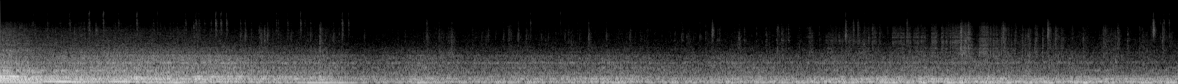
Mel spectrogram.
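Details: 1990 Chevrolet Corvette 6-speed V8 with upgrades, wrapped headers and likely a custom exhaust, recently driven a couple hundred miles without issues: deep, loud, even idle that isn't lumpy; healthy engine, louder than stock exhaust.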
